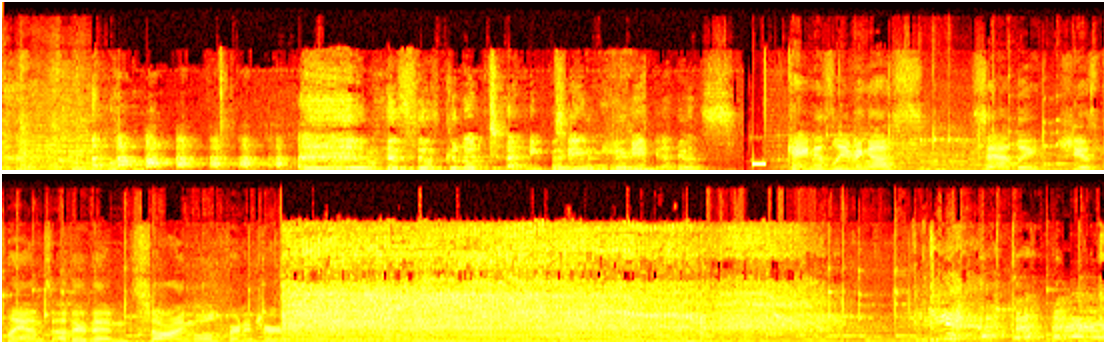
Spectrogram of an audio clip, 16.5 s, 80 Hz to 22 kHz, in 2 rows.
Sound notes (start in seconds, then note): 0.4 laughing; 10.3 buzzing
